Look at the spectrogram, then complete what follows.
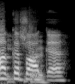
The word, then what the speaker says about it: Akabaka: Akabaka. Okay, because I thought that word meant something else. They actually say it like when the game loads up. It goes Akabaka.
